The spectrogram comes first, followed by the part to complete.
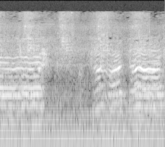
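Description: A group of women singing a traditional folk dance song together in long held notes. The singing breaks off just after half a second in, then resumes near the end with wavering, rising notes.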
